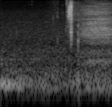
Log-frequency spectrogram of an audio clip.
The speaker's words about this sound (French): Et euh, moi qui suis venue en Thaïlande pour être proche de l'eau, eh bien, euh, figurez-vous qu'il y a une rivière juste au bord de ma maison et c'est le bruit de fond que vous entendez.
